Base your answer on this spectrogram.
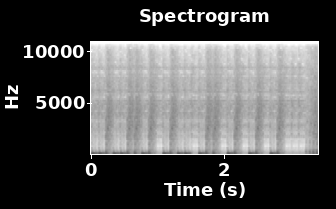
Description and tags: Made in the style of Venetian Snares. Not the best break, as it is my first. It was intended to be glitchy, but it only works in songs that are like Venetian Snares. To tell you the truth, I don't like it that much. Made with VEXST's amen break kit in LMMS.
thanks for listening to this sound, number 67298
140, amen, bass, bpm, break, breakbeat, breakcore, dnb, drum, glitch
